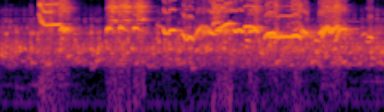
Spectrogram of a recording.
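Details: A captive orange-headed thrush that rarely sings, said to give only twittering chatter: a rich, varied run of fast whistled and squeaky phrases sliding up and down, nearly continuous over four seconds.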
